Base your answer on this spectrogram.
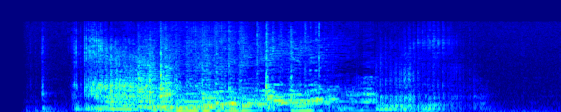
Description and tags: Processed Balloon Sequence
Stroking a Balloon in various ways, processed.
